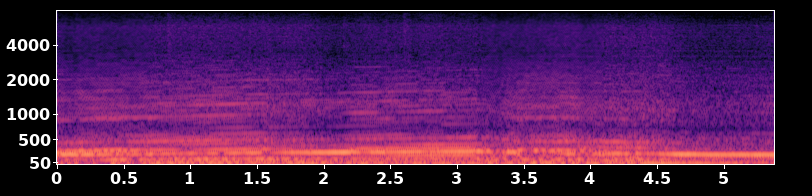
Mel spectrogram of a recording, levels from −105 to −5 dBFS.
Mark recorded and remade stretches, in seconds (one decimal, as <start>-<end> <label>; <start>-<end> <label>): 0.0-0.7 remade; 0.7-3.2 recorded; 3.2-4.1 remade; 4.1-5.4 recorded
